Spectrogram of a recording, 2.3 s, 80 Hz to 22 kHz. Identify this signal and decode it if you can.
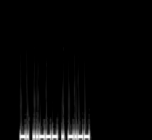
Morse code, heard as a keyed tone, about 50 wpm, 700 Hz. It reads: N2EY
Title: Call Signs Repeated 2x - 50wpm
